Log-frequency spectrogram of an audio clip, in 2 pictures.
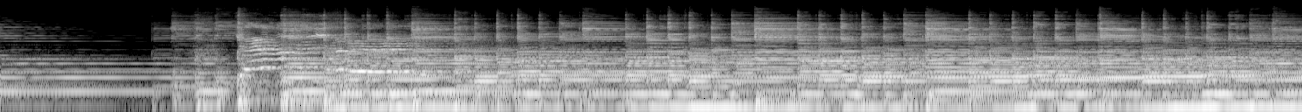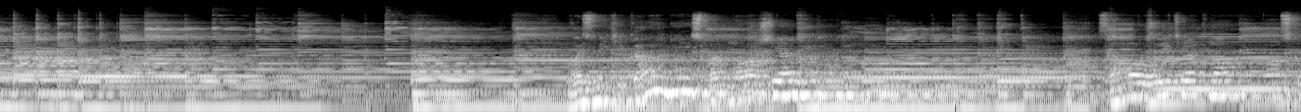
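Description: Twelve-string acoustic-electric guitar played through the PA in an instrumental passage of a song, chords strummed and picked, with a voice joining briefly in places.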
